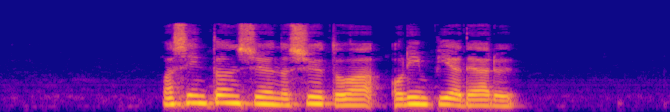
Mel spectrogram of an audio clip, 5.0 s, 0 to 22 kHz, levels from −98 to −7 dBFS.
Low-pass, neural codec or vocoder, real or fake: 9.9 kHz; none; real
